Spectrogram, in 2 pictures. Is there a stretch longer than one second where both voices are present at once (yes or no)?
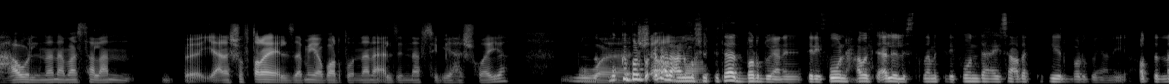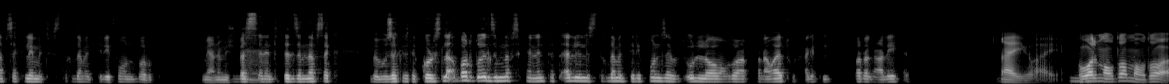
yes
